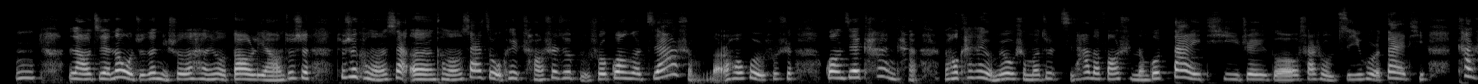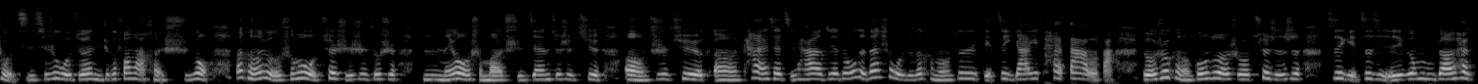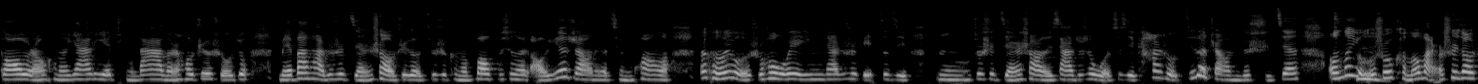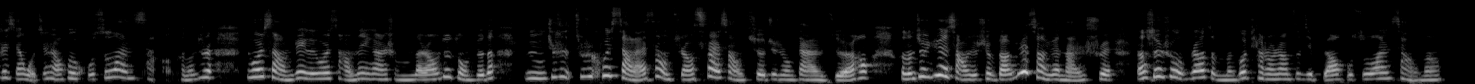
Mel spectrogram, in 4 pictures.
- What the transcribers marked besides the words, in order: none
- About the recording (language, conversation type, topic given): Chinese, advice, 睡前如何减少使用手机和其他屏幕的时间？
